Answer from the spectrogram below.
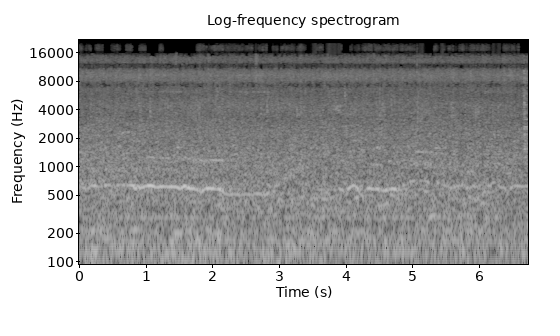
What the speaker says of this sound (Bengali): অনেক সুন্দর বৃষ্টি হচ্ছে বাইরে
